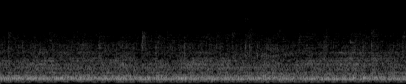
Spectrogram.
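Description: A steady hum and hiss with a few faint light taps.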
